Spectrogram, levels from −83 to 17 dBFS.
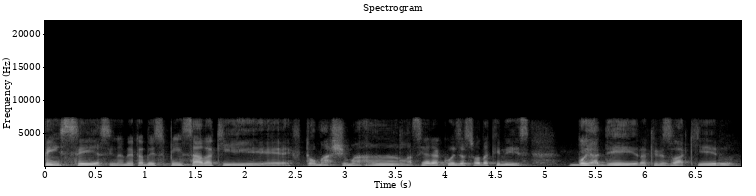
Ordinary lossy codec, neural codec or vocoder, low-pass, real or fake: none; codec, 16 kHz, 2 kbps, X-Codec, HuBERT features, trained on general audio; 7.2 kHz; fake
